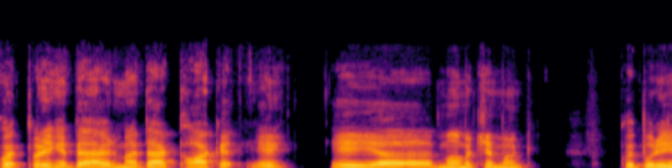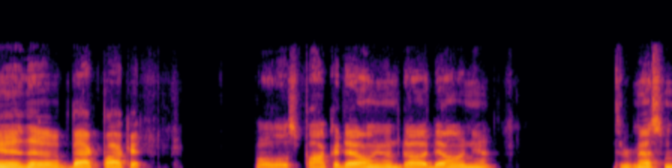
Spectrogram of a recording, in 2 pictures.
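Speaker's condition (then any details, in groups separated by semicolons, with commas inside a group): No condition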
